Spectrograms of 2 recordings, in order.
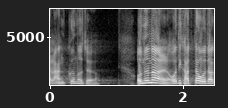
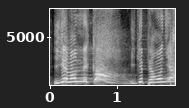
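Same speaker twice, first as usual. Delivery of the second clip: much higher and louder, shouting at the whole ward; furious shout; 10 semitones higher, 4 dB louder than usual. Retold or imitated. Pastor shouting at the hospital staff, furious yell. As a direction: let the rage burst out loud. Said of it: "막 큰 소리 치니까".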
